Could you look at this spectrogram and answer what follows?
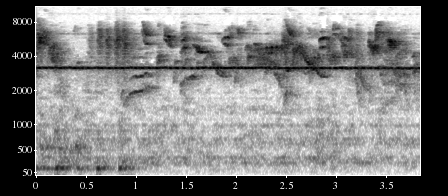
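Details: A pine grosbeak fed on sunflower seeds gives lively high chirps and slurred twitters, unbroken throughout, alongside a faint low murmur at the very start.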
